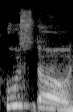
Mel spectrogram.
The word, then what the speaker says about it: Justo: Yes, Justo, J-U-S-T-O, Gonzalez.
